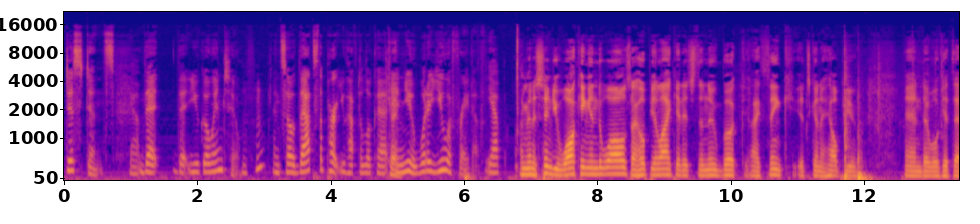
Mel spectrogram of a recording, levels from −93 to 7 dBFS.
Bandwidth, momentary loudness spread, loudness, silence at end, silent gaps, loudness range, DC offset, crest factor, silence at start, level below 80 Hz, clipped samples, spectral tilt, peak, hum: 16.5 kHz; 14 LU; -23 LUFS; 0 s; none; 8 LU; under 0.1%; 22 dB; 0.05 s; -34 dBFS; under 0.1%; -5 dB/octave; 0 dBFS; none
